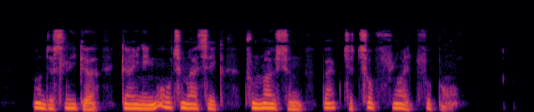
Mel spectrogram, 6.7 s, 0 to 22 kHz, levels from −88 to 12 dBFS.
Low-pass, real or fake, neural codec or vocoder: 7.2 kHz; real; none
